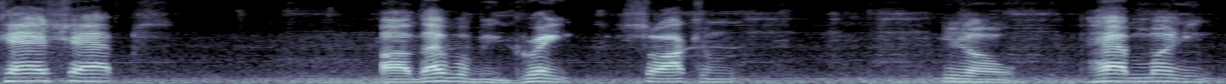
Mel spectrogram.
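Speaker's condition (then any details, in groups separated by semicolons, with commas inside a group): Slurred speech; still slurs words occasionally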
